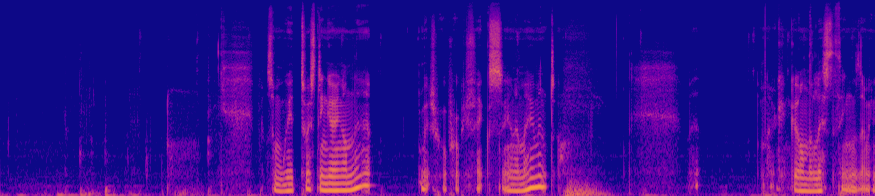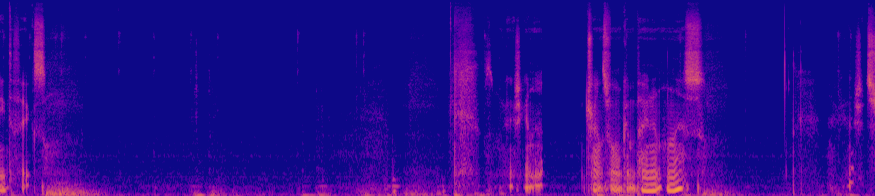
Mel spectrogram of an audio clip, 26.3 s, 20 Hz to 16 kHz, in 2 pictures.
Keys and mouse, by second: 2.1 alt+super+click, 3.7-5.1 alt+super+drag, 5.7-7.8 alt+super+drag, 8.5-9.6 alt+super+drag, 11.2 super+click, 11.7 ctrl+shift+super+click, 12.1 ctrl+shift+super+click, 12.4 ctrl+shift+super+drag, 12.8 ctrl+shift+super+click, 13.2 ctrl+shift+super+click, 13.6 ctrl+shift+super+click, 14.0 ctrl+shift+super+click, 14.4-14.9 ctrl+shift+super+drag, 15.4-16.0 ctrl+shift+super+drag, 16.4-17.6 alt+super+drag, 18.5 ctrl+shift+super+click, 20.4-21.9 shift+super+right drag, 22.5 alt+super+click, 24.3-25.7 super+drag, 25.9-26.2 alt+super+drag.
